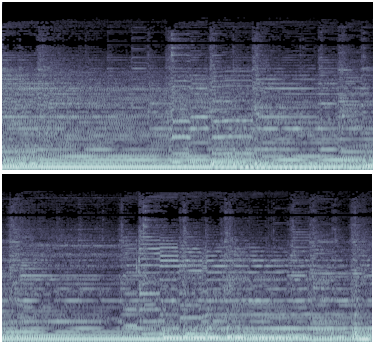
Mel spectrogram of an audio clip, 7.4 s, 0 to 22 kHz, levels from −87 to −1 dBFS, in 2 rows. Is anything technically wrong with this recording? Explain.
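Yes, there's imaging from linear upsampling across the whole clip. The rate was raised by joining samples with straight lines, a weak interpolation filter, and the sound points to a 16 kHz source brought up to 48 kHz. So the top of the original band sounds dulled, and a faint mirrored copy of the spectrum sits from 8 kHz to 16 kHz, roughly 35 dB down. It comes across as a light metallic shimmer on the brightest, hissiest parts.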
